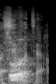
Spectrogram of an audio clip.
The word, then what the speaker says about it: Chiwetel: O Mordo, eu vou chamar de Mordo, eu não sei pronunciar o nome do Chiwetel. – Chivo Hotel, tá bom.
